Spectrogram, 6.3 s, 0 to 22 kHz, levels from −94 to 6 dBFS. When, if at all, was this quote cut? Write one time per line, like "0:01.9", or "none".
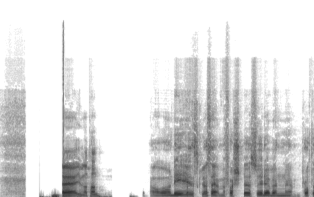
0:02.9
